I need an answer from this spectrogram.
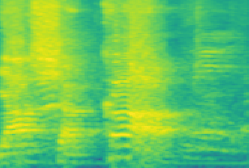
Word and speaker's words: Issachar: Yashakar.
